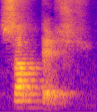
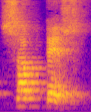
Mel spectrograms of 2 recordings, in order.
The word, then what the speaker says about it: subtests: Yes, you have four subtests. These are tests. Occupational English Test. This test has four subtests. Sub-tests, hyphen. B, any word ending is silent. So it is not a sub-test. Sub-tests. So you have four subtests.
